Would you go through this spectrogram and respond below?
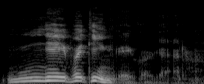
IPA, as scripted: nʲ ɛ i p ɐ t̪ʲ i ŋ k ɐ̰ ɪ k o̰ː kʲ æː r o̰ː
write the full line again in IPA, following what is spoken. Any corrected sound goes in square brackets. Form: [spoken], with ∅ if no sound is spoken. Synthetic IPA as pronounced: nʲ ɛ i p ɐ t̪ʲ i ŋ [ɡ] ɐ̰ ɪ k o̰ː [ɡʲ] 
